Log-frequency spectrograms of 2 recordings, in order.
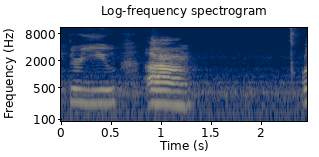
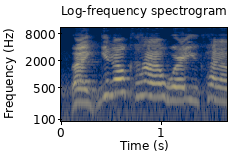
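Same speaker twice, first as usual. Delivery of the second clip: normal talking voice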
